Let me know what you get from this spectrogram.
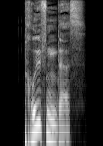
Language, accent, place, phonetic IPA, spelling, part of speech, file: German, Germany, Berlin, [ˈpʁyːfn̩dəs], prüfendes, adjective, De-prüfendes.ogg
- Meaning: strong/mixed nominative/accusative neuter singular of prüfend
